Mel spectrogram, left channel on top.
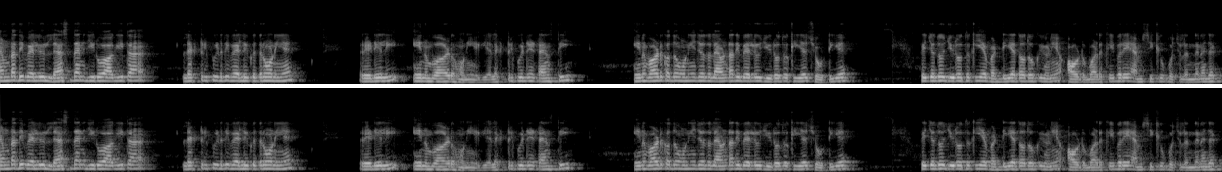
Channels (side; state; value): both; normal; correlation 0.59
